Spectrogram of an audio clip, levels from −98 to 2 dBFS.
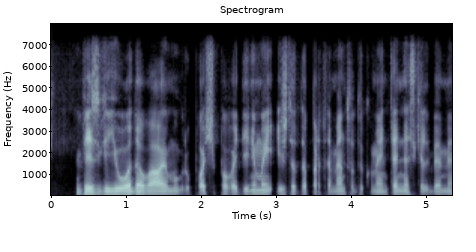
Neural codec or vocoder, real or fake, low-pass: codec, 24 kHz, 3.1 kbps, DualCodec; fake; 7.2 kHz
